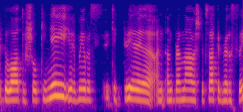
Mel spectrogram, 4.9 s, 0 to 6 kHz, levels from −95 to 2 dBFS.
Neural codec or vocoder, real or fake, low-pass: codec, 16 kHz, 1 kbps, FunCodec, trained on LibriTTS, 50 frames a second; fake; 5.4 kHz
